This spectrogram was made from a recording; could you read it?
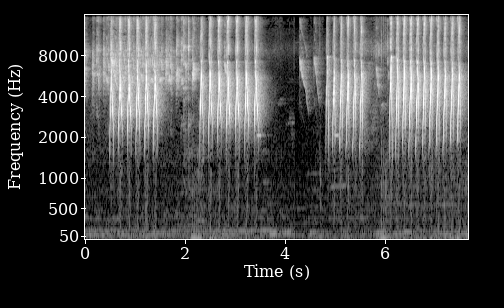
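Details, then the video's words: Lure recording of bar-winged prinia song meant to make a sluggish caged bird excited and singing quickly; four fast rattling bursts of sharp high notes, each burst of six to ten chips, separated by brief pauses and faint thin whistles. "Pancingan Ciblek semi agar cepat emosi dan cepat bunyi"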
